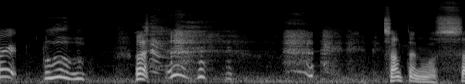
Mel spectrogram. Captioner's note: laughter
